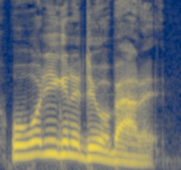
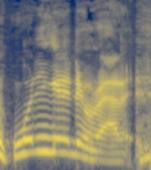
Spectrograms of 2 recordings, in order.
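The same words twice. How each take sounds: First: Breezy provocation, tossed off fast; egging on the old man, daring him to act; taunting challenge. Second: Taunting dare, pitched higher; mocking dare. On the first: Retold or imitated. Cocky challenge thrown quickly at the angry old man. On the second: Retelling the dare to the old man, higher and mocking. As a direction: push his buttons with a smug grin. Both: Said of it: "the classic line to get any man's emotions".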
